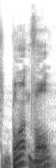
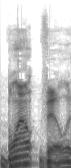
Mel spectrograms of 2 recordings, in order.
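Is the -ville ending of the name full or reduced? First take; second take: reduced; full. First: The ending is said as a reduced 'vul'. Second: The ending is said as a full 'ville'. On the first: The speaker calls it right. "it's Bluntville, and get it right" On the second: The speaker calls it wrong. "It's not Blountville"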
